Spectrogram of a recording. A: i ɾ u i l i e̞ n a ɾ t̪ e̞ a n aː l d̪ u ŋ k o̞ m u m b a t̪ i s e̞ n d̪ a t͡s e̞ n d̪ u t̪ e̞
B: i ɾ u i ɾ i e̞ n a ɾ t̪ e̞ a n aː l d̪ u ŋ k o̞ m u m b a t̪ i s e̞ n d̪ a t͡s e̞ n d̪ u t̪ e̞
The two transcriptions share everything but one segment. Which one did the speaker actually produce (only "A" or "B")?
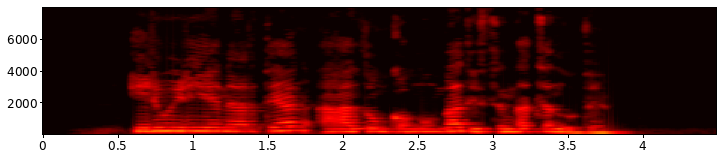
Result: B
